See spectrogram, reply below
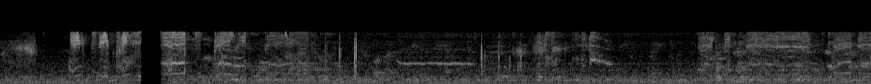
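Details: A pet budgerigar chatters back to another budgie's video playing on a computer, in quick, scratchy warbles with chirps, clicks and a brief whistled note, over faint music and voices.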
